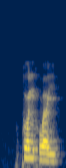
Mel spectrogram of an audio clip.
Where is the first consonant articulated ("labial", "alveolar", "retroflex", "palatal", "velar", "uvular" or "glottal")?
velar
